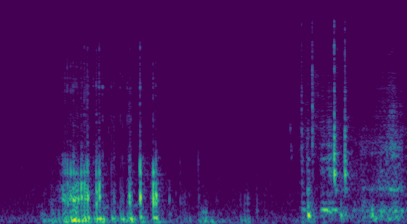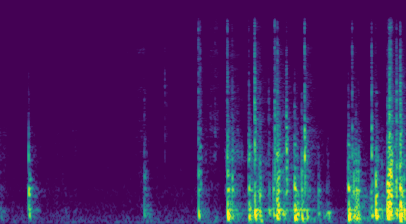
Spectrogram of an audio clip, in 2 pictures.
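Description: Plastic clicks, taps and scrapes from handling a water filter pitcher and its hinged lid, in short scattered groups that grow denser and louder over the last two seconds.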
